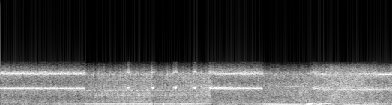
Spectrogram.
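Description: A high, steady chirping squeal sits over a smooth idle and rises and dips with the engine; belt or pulley squeal, cause unknown.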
